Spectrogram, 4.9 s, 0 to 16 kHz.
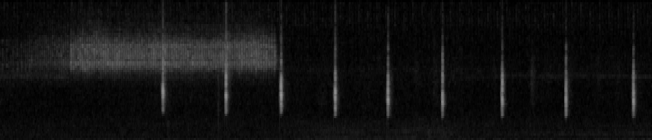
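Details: Stethophyma grossum, the large marsh grasshopper, recorded 26 September 2021 in Elsbethen, Austria. A thin high hiss fades out, then about nine crisp clicks follow at roughly half-second intervals, evenly paced and loud.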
